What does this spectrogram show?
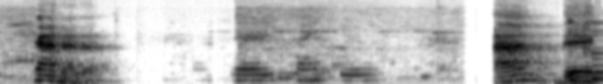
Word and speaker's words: Canada: In English, it's Canada. The accent goes in the first syllable. Canada.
